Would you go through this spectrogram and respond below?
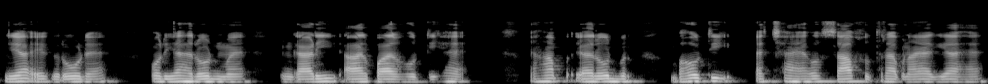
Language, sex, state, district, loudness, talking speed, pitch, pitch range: Hindi, male, Bihar, Supaul, -18 LUFS, 160 wpm, 130 Hz, 125-135 Hz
